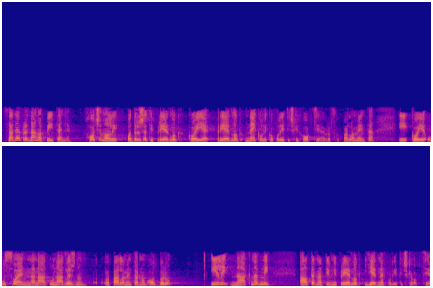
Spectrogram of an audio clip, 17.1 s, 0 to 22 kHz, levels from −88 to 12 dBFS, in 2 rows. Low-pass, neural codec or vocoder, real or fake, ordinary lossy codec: 5.4 kHz; none; real; none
